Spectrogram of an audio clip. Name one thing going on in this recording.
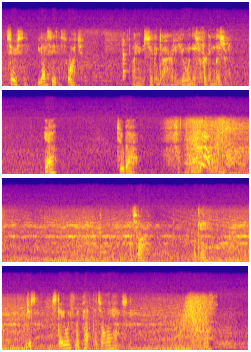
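A young man answers with animation, close by.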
